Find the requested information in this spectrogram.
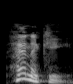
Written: panicky

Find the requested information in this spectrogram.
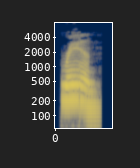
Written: rahn

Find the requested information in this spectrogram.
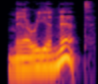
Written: marionette

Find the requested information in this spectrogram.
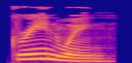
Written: greenwing

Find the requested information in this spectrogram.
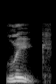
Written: leak

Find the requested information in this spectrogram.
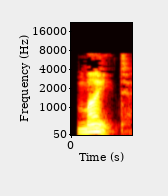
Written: mite

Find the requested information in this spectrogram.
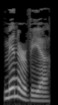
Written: minervia

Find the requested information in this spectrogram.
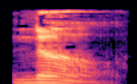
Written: null

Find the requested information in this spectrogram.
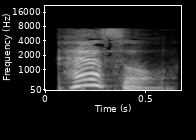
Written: passel

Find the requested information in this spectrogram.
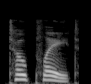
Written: toeplate

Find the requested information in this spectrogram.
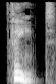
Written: faint

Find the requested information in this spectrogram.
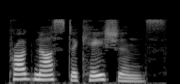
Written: prognostications

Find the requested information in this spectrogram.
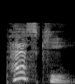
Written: passkey

